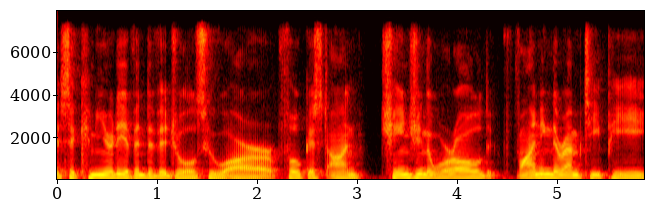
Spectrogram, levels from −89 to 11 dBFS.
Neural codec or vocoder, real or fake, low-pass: none; real; 7.2 kHz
